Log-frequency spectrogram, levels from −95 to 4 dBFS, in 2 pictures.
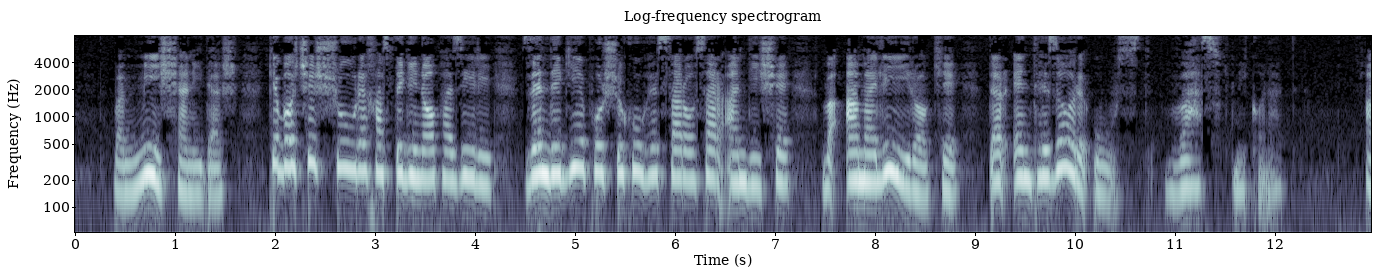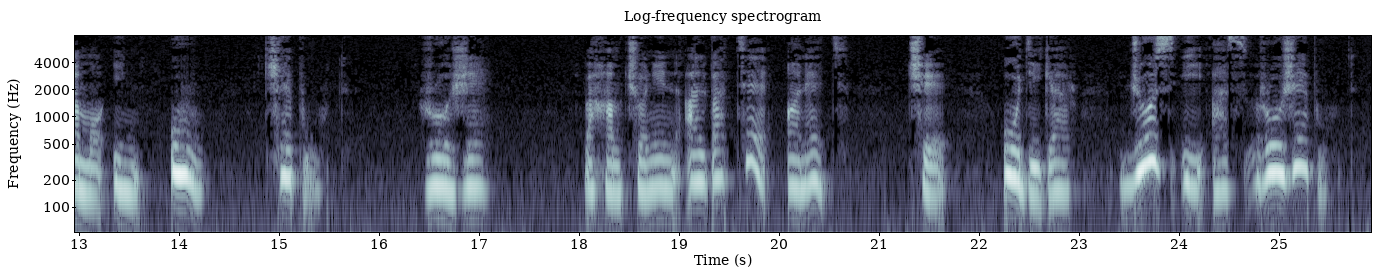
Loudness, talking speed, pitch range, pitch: -18 LUFS, 90 wpm, 155-230 Hz, 195 Hz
